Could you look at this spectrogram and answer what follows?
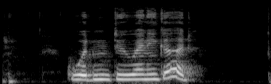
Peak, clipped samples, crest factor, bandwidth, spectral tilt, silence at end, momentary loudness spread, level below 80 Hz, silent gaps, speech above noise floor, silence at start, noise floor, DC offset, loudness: -4 dBFS; under 0.1%; 14 dB; 14.5 kHz; -6 dB/octave; 0.8 s; 9 LU; -60 dBFS; none; 54 dB; 0.1 s; -69 dBFS; under 0.1%; -17 LUFS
